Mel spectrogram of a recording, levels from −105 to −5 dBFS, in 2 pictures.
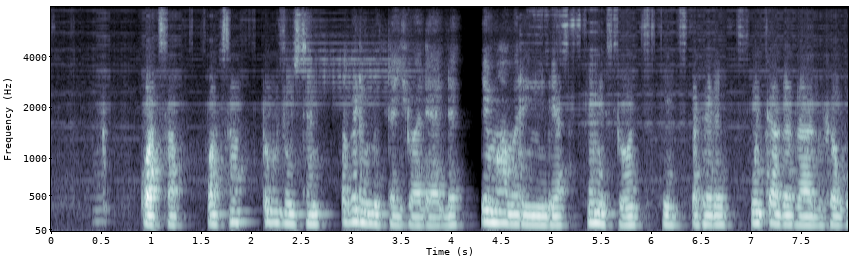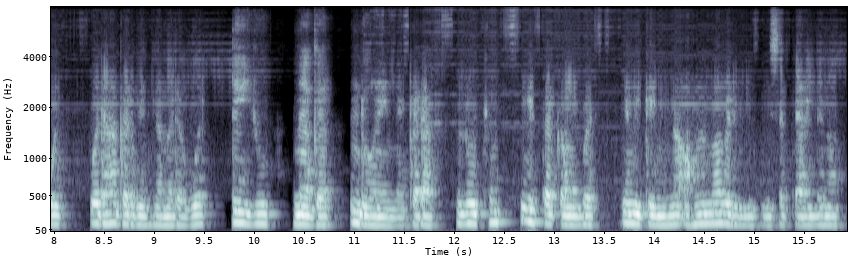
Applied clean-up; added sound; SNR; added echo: neural separator model SepFormer DNS4.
